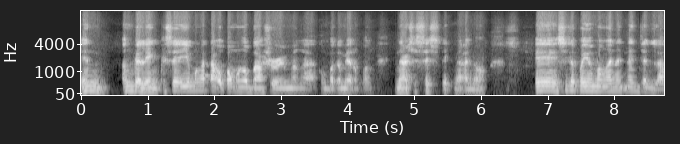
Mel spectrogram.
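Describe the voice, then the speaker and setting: A man talks at a fairly slow pace in an unremarkable speaking voice, medium in pitch with ordinary pitch variation. His loudness swings widely. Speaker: singer. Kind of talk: interview.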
